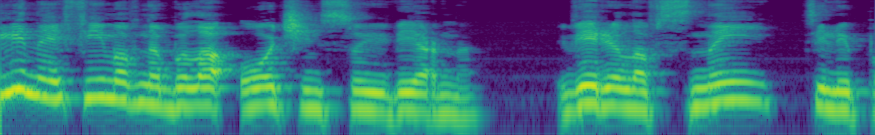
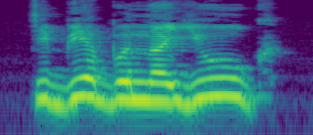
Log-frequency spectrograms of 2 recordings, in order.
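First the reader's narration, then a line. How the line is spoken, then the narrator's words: Grandmother's sigh. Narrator (Russian): вздохнула бабушка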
